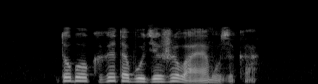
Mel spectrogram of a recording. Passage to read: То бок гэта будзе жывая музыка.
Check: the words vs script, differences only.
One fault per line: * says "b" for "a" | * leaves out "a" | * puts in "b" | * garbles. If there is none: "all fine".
all fine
